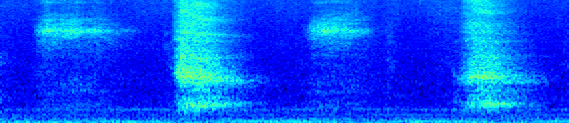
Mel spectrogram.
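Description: Deep yoga breaths during a kundalini session: two cycles of a soft, airy inhale followed by a louder, forceful exhale, close and alone with no talking.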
